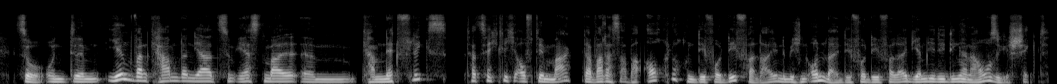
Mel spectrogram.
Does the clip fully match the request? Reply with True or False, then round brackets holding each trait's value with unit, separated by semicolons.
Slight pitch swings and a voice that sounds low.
False (4.7 semitones; 130 Hz)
